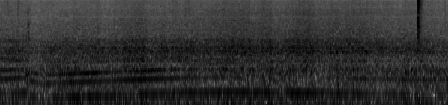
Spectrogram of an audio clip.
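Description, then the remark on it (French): An entry-level Ferrari sports car engine revs hard and accelerates, its rising growl loud, holding a steady roar for several seconds with no voices present. “Pour une entrée de gamme, il sonne très bien.”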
